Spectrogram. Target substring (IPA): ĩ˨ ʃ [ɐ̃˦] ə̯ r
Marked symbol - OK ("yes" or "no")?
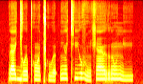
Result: no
